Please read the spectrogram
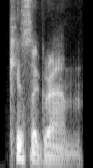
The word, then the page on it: kissogram: British English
